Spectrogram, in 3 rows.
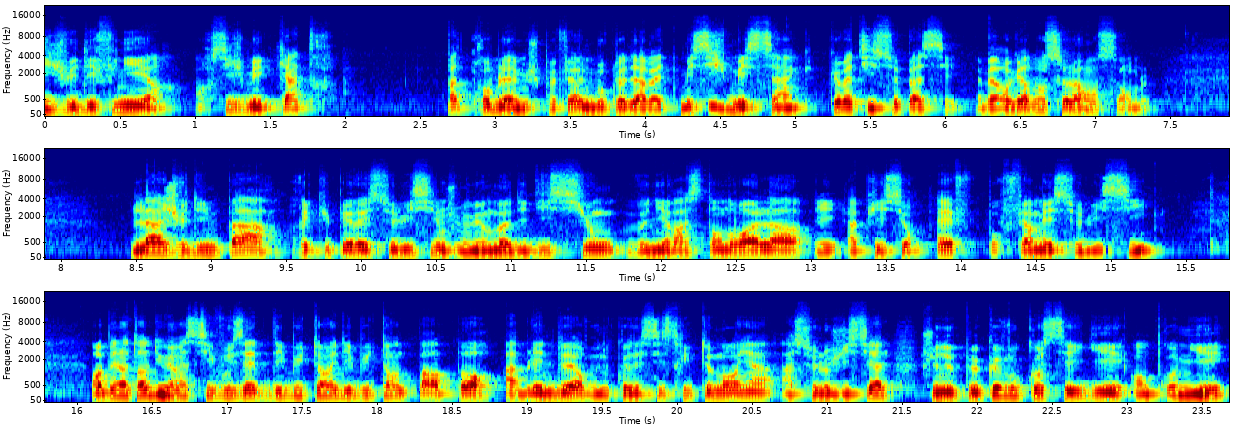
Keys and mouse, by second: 0.4-1.9 drag, 4.9 click, 6.7 Tab, 7.3 shift+middle click, 8.6 Tab, 9.0-9.4 shift+middle drag, 10.8 Tab, 13.9 f, 14.4 middle click, 15.4 shift+middle click, 16.1 shift+middle click, 16.7 middle click.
